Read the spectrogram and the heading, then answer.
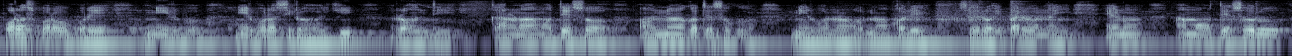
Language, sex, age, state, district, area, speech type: Odia, male, 18-30, Odisha, Subarnapur, urban, spontaneous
